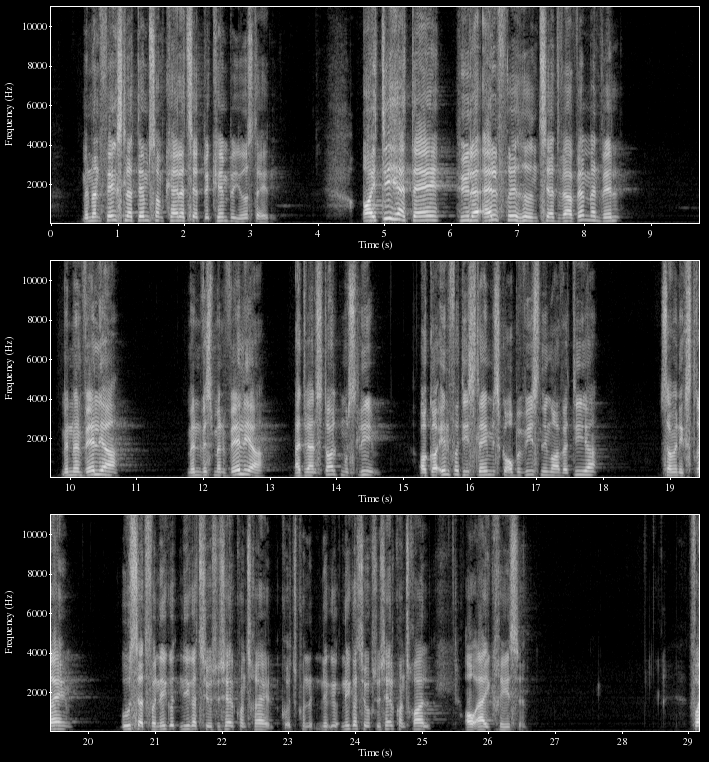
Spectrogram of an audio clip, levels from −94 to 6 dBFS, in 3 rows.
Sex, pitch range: male, 155-200 Hz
